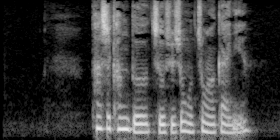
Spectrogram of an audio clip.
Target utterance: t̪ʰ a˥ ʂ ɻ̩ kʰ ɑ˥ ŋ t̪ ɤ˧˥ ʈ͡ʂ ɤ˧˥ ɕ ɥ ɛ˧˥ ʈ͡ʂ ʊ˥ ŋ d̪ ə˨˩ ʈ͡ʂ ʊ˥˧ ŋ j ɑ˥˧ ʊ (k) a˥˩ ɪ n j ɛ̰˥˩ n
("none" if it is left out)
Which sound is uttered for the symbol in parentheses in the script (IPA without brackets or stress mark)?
k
